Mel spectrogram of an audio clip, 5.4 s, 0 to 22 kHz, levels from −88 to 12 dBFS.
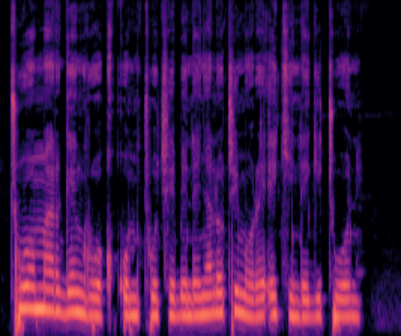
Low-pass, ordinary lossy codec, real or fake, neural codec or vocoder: none; none; real; none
